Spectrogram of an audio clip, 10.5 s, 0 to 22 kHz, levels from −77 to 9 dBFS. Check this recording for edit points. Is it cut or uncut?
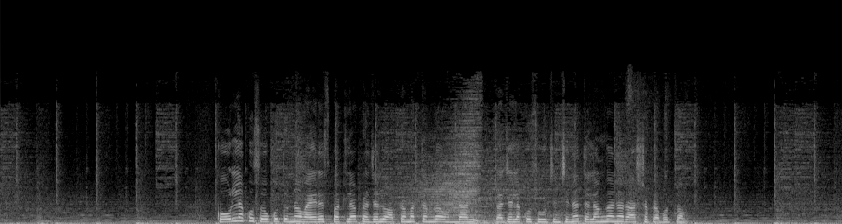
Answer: cut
